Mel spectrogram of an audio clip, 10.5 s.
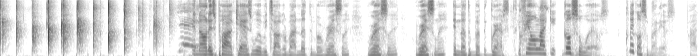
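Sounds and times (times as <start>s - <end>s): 
podcast hosts clapping to welcome listeners to a wrestling show: 0.0s - 2.7s
speech: 2.9s - 10.4s.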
